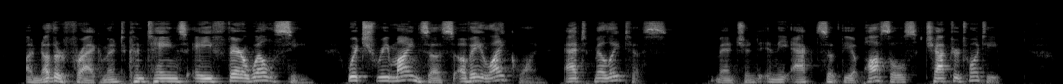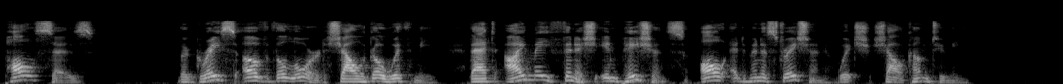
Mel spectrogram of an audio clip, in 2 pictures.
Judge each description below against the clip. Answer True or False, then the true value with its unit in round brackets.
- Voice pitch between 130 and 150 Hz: True (140 Hz)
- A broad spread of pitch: True (8.0 semitones)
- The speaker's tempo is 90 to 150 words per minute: True (140 wpm)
